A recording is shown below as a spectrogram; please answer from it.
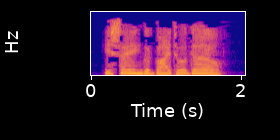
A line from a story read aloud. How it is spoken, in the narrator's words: sighed the drone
